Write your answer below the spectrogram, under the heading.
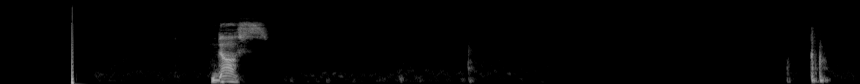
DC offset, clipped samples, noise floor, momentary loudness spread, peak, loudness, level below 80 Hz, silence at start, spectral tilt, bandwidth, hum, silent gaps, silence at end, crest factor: under 0.1%; under 0.1%; under -90 dBFS; 14 LU; -10 dBFS; -30 LUFS; -54 dBFS; 0.7 s; -3.5 dB/octave; 10 kHz; none; 6.26-7.52 s, 7.58-7.86 s; 0.35 s; 28 dB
